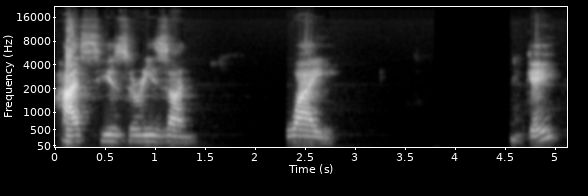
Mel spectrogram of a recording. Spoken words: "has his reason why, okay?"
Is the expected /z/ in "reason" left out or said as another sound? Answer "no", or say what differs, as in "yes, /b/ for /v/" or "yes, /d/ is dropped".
no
